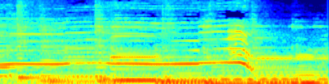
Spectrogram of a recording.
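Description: Acoustic guitar music, with low notes moving beneath a long held higher note that falls away about a second and a half in.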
